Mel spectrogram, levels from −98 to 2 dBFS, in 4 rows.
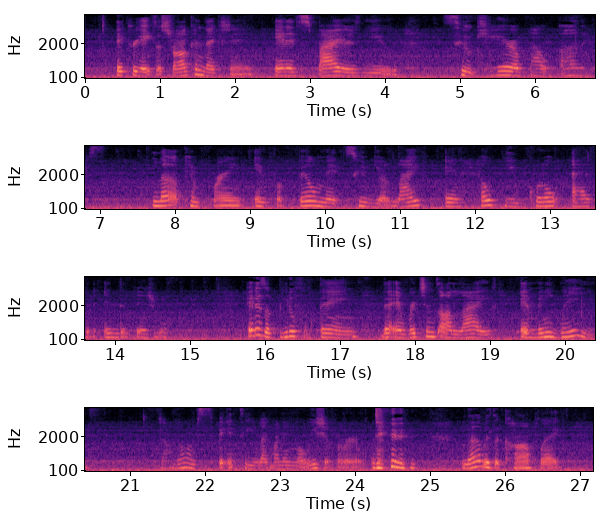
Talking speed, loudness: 120 wpm, -32 LUFS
